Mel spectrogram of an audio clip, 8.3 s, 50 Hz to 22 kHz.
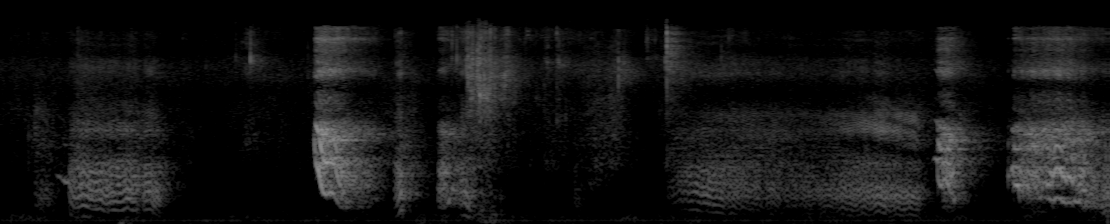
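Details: Newborn Labrador Retriever puppies, a litter of seven born May 24, 2021, with their mother Belle, filmed on a live puppy cam June 4. Repeated loud, wavering whines and squealing cries, some long and some short, over a steady low hum.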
